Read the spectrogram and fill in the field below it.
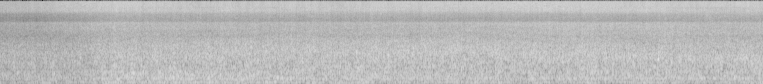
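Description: River current flowing through a basin gives a loud, steady, broadband rush of water, continuous and close throughout with no talking.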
